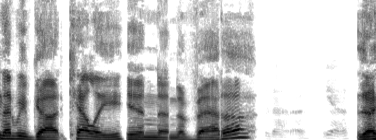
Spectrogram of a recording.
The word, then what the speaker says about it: Nevada: If you guys go to Vegas, you will get corrected by Nevada. Right. Well, it's so funny because I grew up in central Iowa. There's a little town in central Iowa that's called Nevada, and it's spelled the same way. So I grew up saying Nevada as a kid, and then like, oh, that state's called Nevada. No, it's not. It's just a different name.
